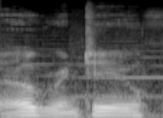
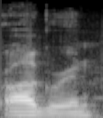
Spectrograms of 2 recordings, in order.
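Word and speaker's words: Oghren: go and talk to Oberon - or Ogron I guess I just had to pronounce it properly talk to him you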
